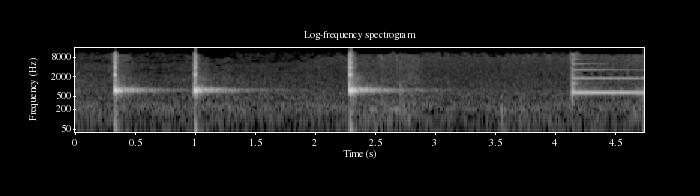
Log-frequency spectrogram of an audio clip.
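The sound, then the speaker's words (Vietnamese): A wooden fish and a Buddhist temple bell are struck in southern Vietnamese style: three sharp, resonant strikes at uneven intervals, each decaying quickly, then a single struck bell tone that rings on steadily with layered overtones. “Thì ở đây là mình khai mỏ chuông theo kiểu miền Nam đó”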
